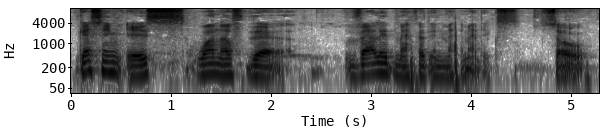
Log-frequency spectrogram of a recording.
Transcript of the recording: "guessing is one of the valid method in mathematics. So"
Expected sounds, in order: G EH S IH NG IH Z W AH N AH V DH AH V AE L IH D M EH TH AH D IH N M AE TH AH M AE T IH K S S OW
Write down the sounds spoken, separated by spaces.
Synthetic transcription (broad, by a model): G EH S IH NG IH Z W AH N AH V DH AH V AE L IH D M EH TH AH D IH N M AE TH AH M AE T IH K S S OW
